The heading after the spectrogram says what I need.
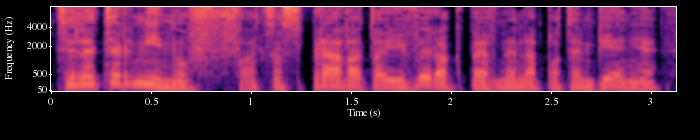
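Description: A man's voice: fairly high pitch, animated, a little fast, mellow, dry recording, studio quality, voice pushed up, close to an everyday voice. A man reading the part of a hot-headed, remorseful young nobleman lying wounded, speaking with passion and rising to exclamations. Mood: anxious. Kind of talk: audiobook character reading.

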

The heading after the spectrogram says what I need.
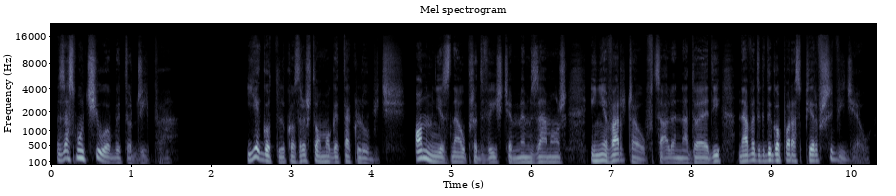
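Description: A man's voice: fairly low pitch, animated, moderate pace, breathy edge, dry recording, clean studio sound. A man voicing a young, sickly wife who speaks tenderly and coaxingly, like a spoiled child.

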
